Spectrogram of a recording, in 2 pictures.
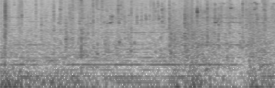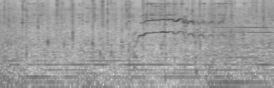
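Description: A horse-drawn wagon passes with horses' hooves clip-clopping, and a horse whinnies about six seconds in, rising and then wavering. Background music with low sustained tones plays underneath.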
